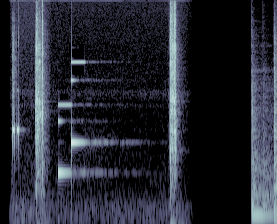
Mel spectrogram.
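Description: Camera sounds: a short beep, a brief shutter-like click, then two sharp clicks that ring out as a bright metallic ping, and a second shutter-like burst. A moment of silence follows, then music starts near the end.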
